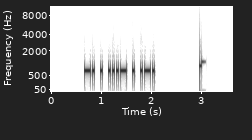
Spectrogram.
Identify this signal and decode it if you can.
Morse code, heard as a keyed tone, about 30 wpm, 700 Hz. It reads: NEVER
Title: Sentences from Top 300 Words - New Word Drill - 30wpm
